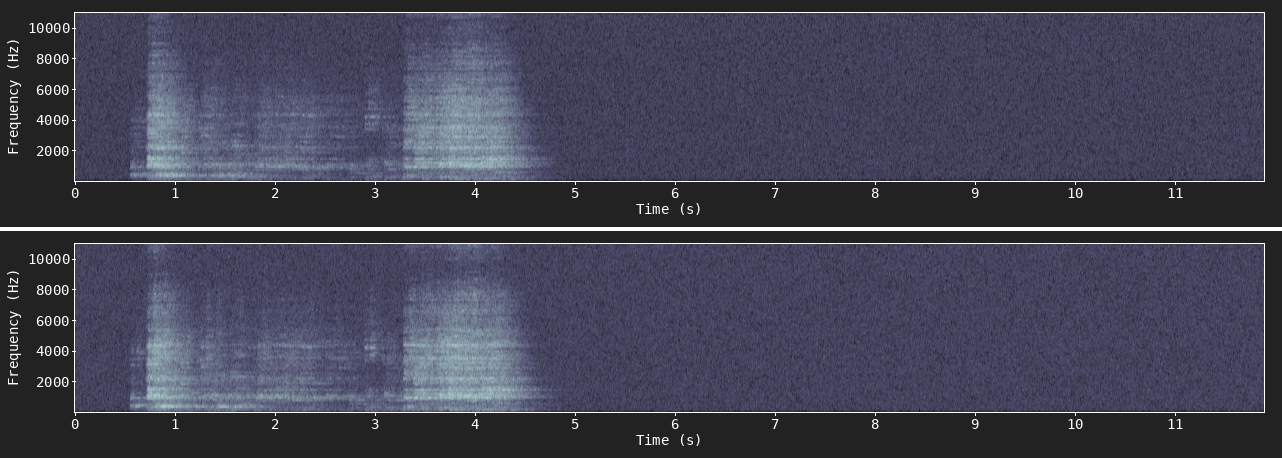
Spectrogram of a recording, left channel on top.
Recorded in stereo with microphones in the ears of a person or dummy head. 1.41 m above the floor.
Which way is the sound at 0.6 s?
5° right (ahead or behind).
